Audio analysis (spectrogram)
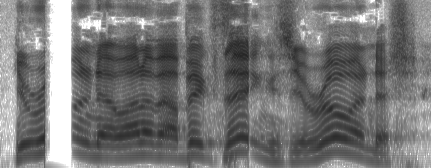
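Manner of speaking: slow, indignant telling-off, imitating a star. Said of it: "he's a bit angry".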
